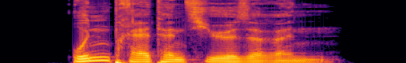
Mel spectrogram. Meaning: inflection of unprätentiös: 1. strong genitive masculine/neuter singular comparative degree 2. weak/mixed genitive/dative all-gender singular comparative degree
- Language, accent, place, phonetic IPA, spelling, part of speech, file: German, Germany, Berlin, [ˈʊnpʁɛtɛnˌt͡si̯øːzəʁən], unprätentiöseren, adjective, De-unprätentiöseren.ogg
